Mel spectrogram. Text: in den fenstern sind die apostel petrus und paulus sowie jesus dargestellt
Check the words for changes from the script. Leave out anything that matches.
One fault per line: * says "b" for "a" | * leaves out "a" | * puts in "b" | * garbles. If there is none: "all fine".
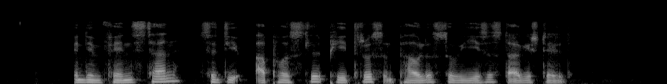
all fine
